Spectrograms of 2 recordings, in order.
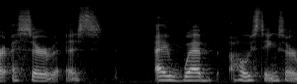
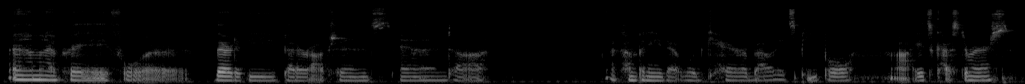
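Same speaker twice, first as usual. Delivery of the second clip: a whispered resolve to pray against the company; hushed vow; 7 dB quieter than usual. Real, not acted. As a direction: drop into a soft, intent whisper. Announces a prayer, then whispers.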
